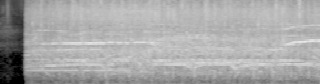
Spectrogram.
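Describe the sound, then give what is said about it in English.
AI-generated audience noise: a dense, steady crowd roar with cheering bursts in after a brief silence and stays loud and even to the end. “I think if that's AI generated audience noise, awesome. And can we get some of that for our next live show recording? Oh, it sounds real. It does sound real.”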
